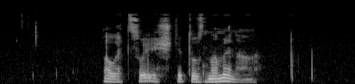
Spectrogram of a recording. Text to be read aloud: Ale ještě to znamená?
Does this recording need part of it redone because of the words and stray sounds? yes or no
yes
